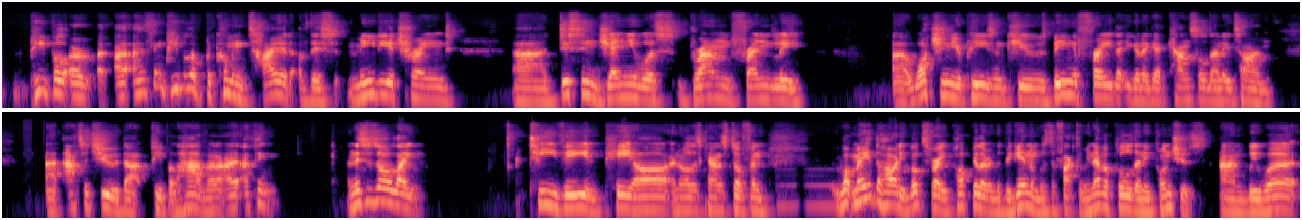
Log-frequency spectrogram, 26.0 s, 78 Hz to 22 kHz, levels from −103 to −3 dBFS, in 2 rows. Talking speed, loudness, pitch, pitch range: 180 wpm, -26 LUFS, 130 Hz, 120-155 Hz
